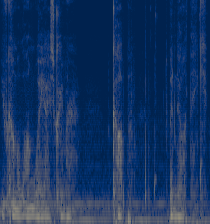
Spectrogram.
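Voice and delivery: hushed, very soft pleading; whispering. Real, not acted. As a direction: keep it barely above a breath. Whispering through creepy level.

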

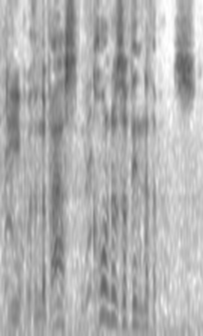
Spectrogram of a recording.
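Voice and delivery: a lightly voiced grand movie-trailer narrator; epic trailer narrator. Gamer narrating the temple as a mock-epic trailer narrator. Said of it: "I can't do that voice very well".

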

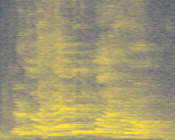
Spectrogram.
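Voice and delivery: put-on very high little-girl voice; imitated little daughter. Four-year-old telling dad about a head, imitated child voice. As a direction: mimic a small child reporting a night-time scare. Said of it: "my daughter comes into my room and goes".

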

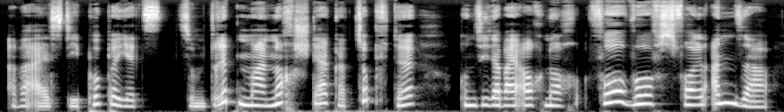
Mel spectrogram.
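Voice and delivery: ordinary delivery, nothing marked

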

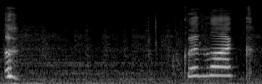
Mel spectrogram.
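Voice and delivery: ordinary delivery

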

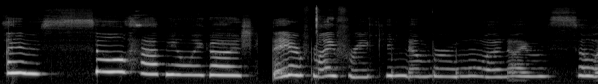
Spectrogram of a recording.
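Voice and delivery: high, loud, tearful cry of joy; overjoyed, voice breaking into tears; happy crying. Real, not acted. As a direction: burst out crying with happiness. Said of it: "I'm trying not to cry right now".

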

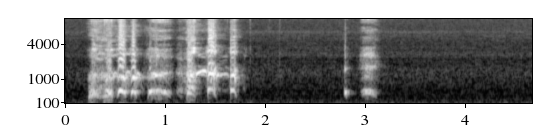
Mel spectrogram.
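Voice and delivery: long burst of high-pitched laughter; loud high laugh. Real, not acted. Gamer laughing after a mishap, loud cackle.

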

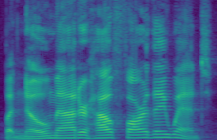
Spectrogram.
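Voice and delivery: plain reading voice

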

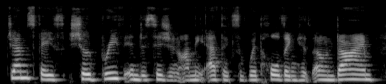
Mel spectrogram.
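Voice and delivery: ordinary delivery, nothing marked

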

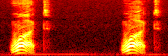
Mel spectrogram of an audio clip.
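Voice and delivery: sharp, high startled question; jolted back to the room. Acted. Wolf suddenly noticing his friend calling him, startled high. Snapped out of panic.

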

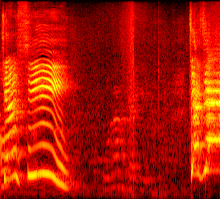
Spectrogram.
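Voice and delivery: high-pitched calling shout. Acted. Boarding-house owner summons a helper, shouting. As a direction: yell the name to summon someone. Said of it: "Apaan sih teriak-teriak?".

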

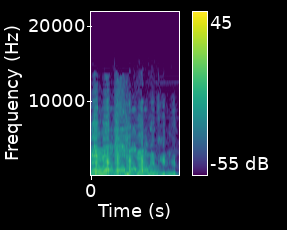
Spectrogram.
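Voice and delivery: ordinary delivery

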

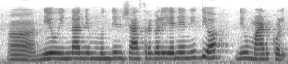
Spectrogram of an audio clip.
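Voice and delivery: ordinary delivery

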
